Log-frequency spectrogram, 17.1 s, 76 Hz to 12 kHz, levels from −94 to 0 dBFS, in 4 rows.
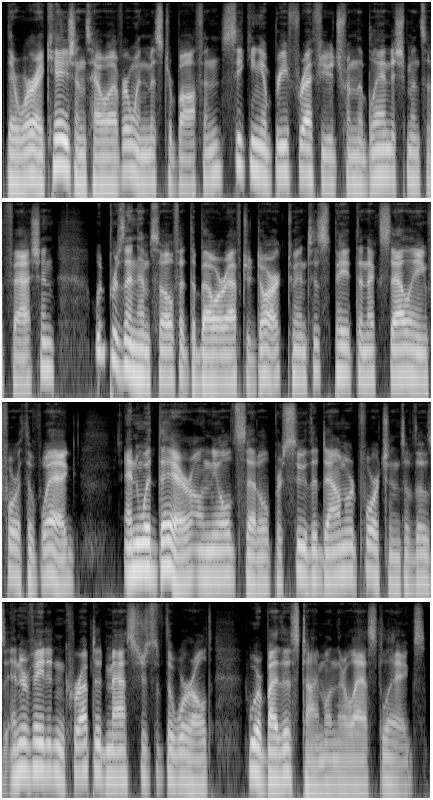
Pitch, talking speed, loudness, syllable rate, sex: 125 Hz, 215 wpm, -20 LUFS, 6.2 syllables/s, male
